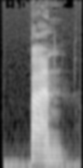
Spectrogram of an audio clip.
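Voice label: bread, Spanish, female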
